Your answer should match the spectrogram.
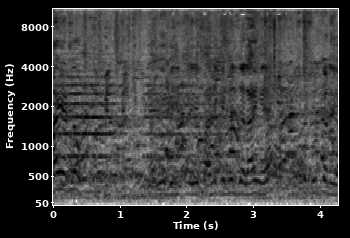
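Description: Indistinct chatter of several people talking at once in a room, with no single clear voice.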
